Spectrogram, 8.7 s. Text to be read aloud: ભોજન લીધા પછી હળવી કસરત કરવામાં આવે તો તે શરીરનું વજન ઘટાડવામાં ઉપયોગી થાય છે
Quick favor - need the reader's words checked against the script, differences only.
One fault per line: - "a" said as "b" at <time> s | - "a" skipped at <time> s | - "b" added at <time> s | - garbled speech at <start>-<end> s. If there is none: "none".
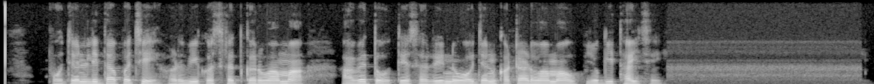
none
